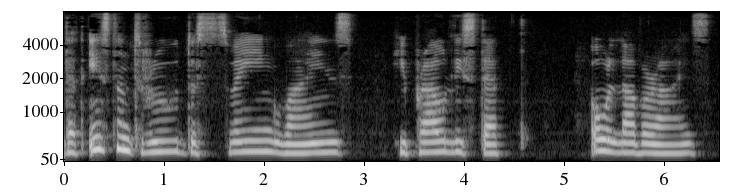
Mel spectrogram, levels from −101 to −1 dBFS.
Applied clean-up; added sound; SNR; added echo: none; none; none; none.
